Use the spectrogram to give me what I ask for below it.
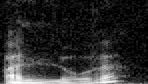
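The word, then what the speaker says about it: allora: el español lento y la doble l no es elle sino que es una l más larga Como por ejemplo alora o alenat la m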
